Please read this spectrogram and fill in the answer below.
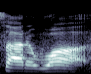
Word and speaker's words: সর্ব: তাহলে ভগওয়ান, ভগওয়ান, সারওয়া, সারওয়া, উবাচ, উবাচ, বাংলায় বললে উবাচ, সংস্কৃতে উবাচ, উবাচ, বাংলায় বললে সর্ব, সংস্কৃতে বললে সারওয়া, সারওয়া, বাংলায় বললে ভগবান, কিন্তু সংস্কৃতে যদি উচ্চারণ করি তাহলে ভগবান, শ্রী ভগবান।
